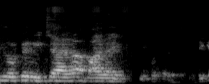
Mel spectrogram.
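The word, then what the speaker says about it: oesophagus: नीचे आएगा, अब आएगा इसोफेगस, ठीक है? एंड डालो। नेक्स्ट थर्ड लिखना इसोफेगस, ओ साइलेंट है ना इसमें भी, ओ साइलेंट, क्या बनेंगे अपन इसको? इसोफेगस।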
